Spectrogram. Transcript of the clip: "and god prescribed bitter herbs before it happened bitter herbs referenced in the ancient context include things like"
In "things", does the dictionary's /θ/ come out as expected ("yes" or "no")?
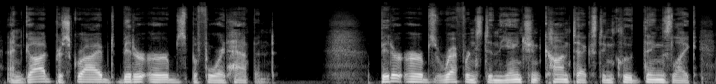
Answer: yes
